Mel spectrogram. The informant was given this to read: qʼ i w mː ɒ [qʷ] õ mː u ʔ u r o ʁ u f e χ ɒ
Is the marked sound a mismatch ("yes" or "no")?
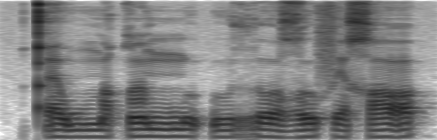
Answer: yes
